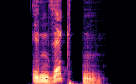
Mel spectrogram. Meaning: plural of Insekt
- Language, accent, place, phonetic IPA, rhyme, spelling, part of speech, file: German, Germany, Berlin, [ɪnˈzɛktn̩], -ɛktn̩, Insekten, noun, De-Insekten.ogg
